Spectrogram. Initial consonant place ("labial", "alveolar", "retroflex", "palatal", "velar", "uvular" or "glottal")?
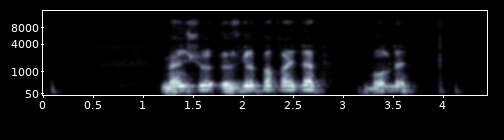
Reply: labial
